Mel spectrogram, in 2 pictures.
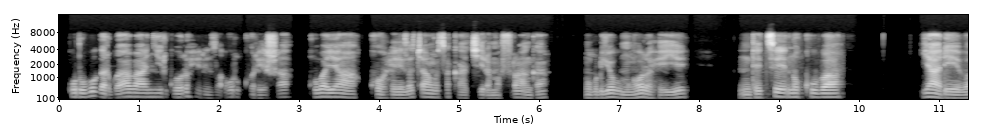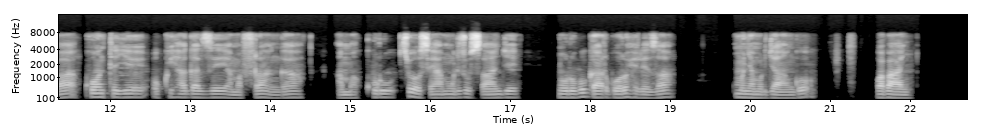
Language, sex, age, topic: Kinyarwanda, male, 25-35, finance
